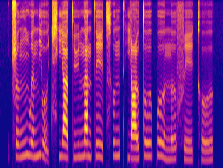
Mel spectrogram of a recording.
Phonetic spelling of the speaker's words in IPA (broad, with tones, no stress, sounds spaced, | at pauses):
ʈ͡ʂ ɤ˧˥ ŋ n̪ w ə˧˥ n j o̰˨˩ ʊ̯ t͡ɕʰ j ä˥˩ t̪ y˥ n̪ a˥˧ n t̪ e˥˩ ɪ̯ t͡sʰ ʊ˥ ŋ t̪ʰ j ɑ˧˥ ʊ̯ t̪ o˥ ʊ̯ p o˥˩ ʊ̯ n̪ ɤ˧˥ f e˧˥ ɪ̯ kʰ o˧˥ ʊ̯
